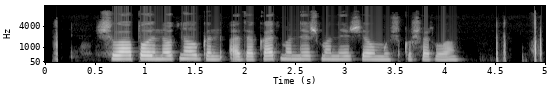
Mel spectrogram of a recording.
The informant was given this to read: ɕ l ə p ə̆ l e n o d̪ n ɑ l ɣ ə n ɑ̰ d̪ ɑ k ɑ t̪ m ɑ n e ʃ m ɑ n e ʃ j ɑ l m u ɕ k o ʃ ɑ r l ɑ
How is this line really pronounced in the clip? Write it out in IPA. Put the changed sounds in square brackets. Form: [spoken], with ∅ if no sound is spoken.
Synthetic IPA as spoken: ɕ l [ɑ] p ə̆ l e n o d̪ n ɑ l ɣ ə n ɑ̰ d̪ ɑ k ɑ t̪ m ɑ n e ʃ m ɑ n e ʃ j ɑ l m u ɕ k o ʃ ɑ r l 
